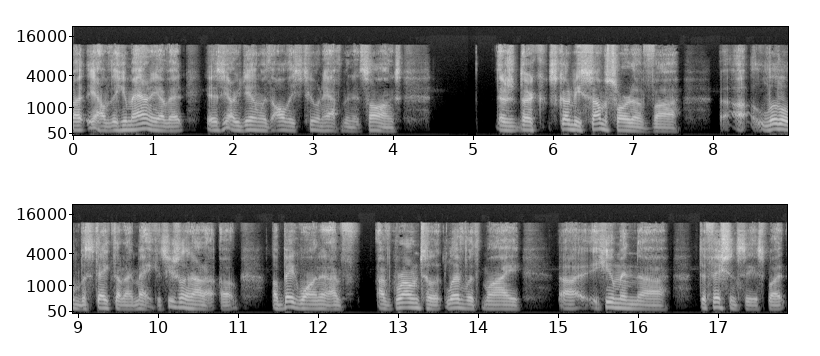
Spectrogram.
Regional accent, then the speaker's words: Chicago, Illinois, United States; I'm from Chicago, so when I'm getting down to a blues, I'm getting down in a Chicago sensibility.

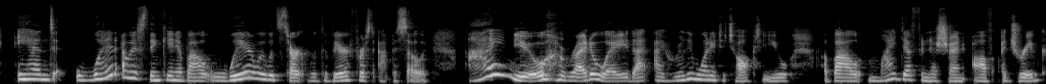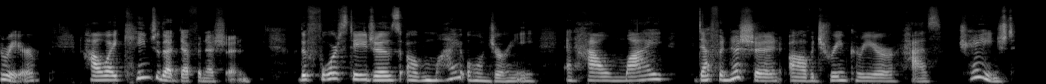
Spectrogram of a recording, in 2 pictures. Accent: Russia; The currency defaulted, I think, multiple times in the 90s when I grew up in Russia.

